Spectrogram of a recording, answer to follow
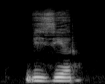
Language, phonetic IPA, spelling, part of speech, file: Polish, [ˈvʲizʲjɛr], wizjer, noun, LL-Q809 (pol)-wizjer.wav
